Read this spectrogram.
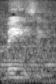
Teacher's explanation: So the stress syllable is on the second syllable.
